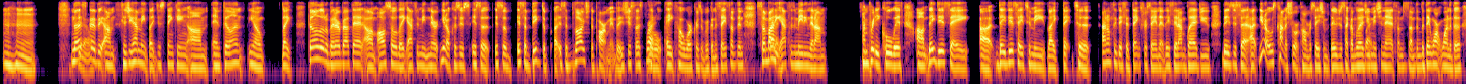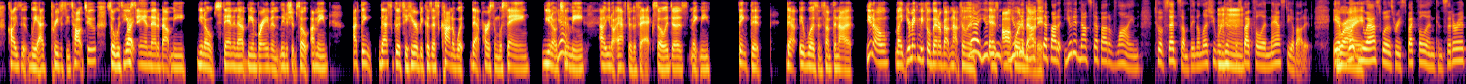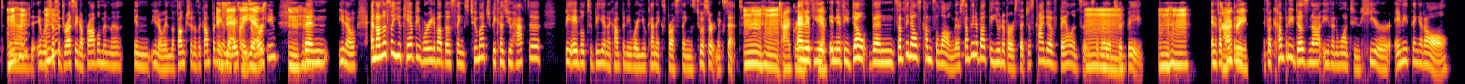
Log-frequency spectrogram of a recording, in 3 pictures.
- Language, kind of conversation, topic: English, advice, How can I recover and rebuild my confidence after saying something awkward in a meeting?
- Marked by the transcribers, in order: other background noise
